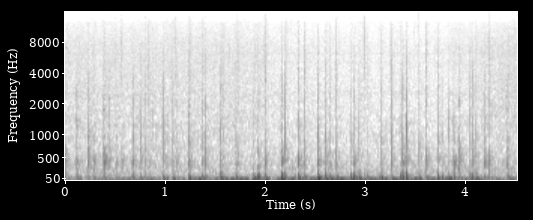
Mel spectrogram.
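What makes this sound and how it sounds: A small, soft, solid rectangular pink foam sponge, held in both hands, is tapped rapidly with the fingertips. The result is a quick, uneven stream of soft, dull, low thuds that stop dead with no ring, some taps landing a little harder than others.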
